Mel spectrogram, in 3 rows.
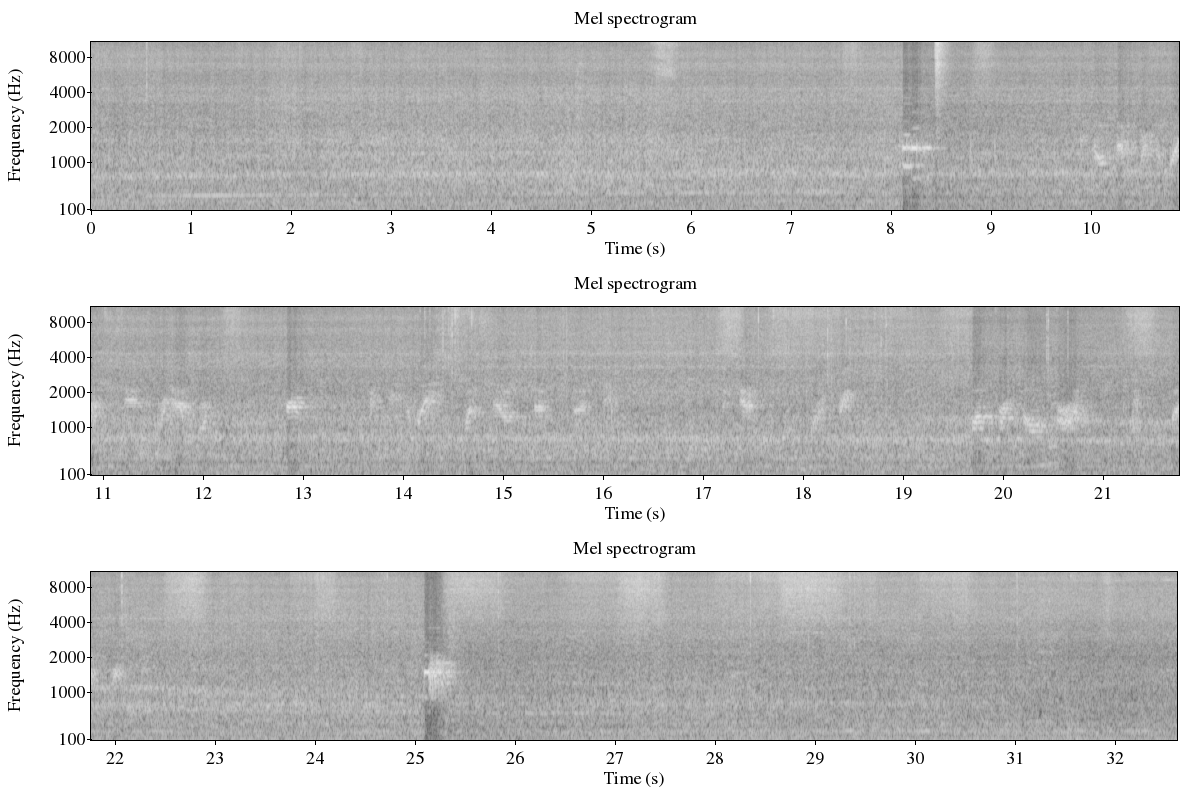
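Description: Bombardier T1 subway train running through a tunnel, heard from inside the car: a steady, loud rumble of wheels on rail and running gear. There are two brief dips in the noise, one about a third of the way in and one near the end.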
